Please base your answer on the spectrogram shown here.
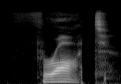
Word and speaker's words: fraught: It's a single syllable, but it feels heavy. Fraught. Fraught. It rhymes with caught or bought.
